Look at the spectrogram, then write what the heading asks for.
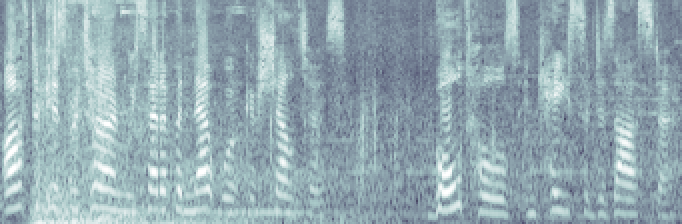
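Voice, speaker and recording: A woman's voice: fairly high pitch, moderate pace, over music, lightly acted. A woman playing a female dwarf rebel guide in a fantasy game, matter-of-fact with dry wit. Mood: practical, dry.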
